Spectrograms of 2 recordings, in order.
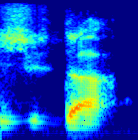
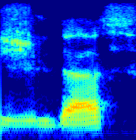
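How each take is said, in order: First: The name ends without an s sound. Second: The name ends with an s sound. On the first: The speaker calls it right. "on dit Gilda" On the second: The speaker calls it wrong. "Il le prend pas mal de toute façon si on dit Gildas"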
